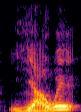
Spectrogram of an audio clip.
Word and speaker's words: Yahweh: Et c'est pourquoi, dans le tétragramme YHWH, que l'on prononce Yahweh en français, parce que des voyelles y ont été ajoutées pour être à même de prononcer ce nom, il y a 3 temps répartis comme suit.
